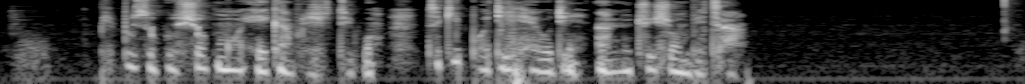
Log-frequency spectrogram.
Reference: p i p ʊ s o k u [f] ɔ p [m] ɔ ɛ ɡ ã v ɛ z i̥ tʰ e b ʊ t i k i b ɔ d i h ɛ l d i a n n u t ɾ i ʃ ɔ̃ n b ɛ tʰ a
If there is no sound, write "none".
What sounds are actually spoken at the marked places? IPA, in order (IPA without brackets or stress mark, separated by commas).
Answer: ʃ, m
